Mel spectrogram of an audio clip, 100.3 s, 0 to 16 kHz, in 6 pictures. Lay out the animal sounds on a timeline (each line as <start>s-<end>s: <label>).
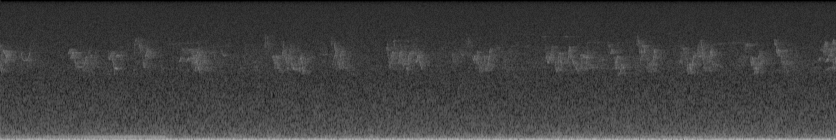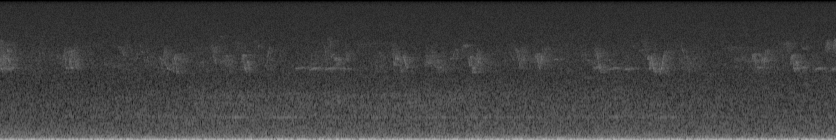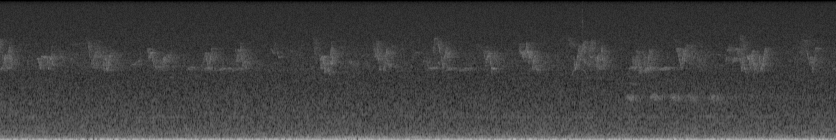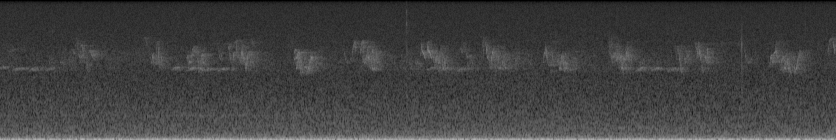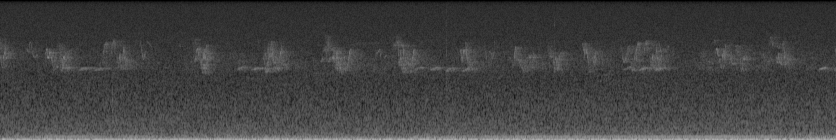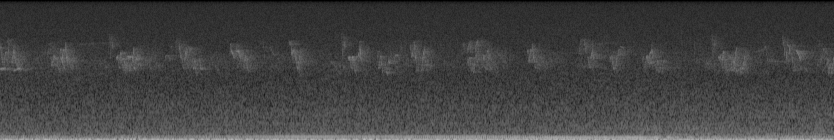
0.0s-20.4s: Red-eyed Vireo (Vireo olivaceus)
20.8s-100.3s: Red-eyed Vireo (Vireo olivaceus)
22.5s-23.9s: Tufted Titmouse (Baeolophus bicolor)
28.6s-29.6s: Tufted Titmouse (Baeolophus bicolor)
37.0s-38.5s: Tufted Titmouse (Baeolophus bicolor)
38.7s-70.3s: Blue-headed Vireo (Vireo solitarius)
41.8s-43.0s: Tufted Titmouse (Baeolophus bicolor)
45.8s-47.0s: Tufted Titmouse (Baeolophus bicolor)
45.9s-47.9s: Common Raven (Corvus corax)
50.0s-51.4s: Tufted Titmouse (Baeolophus bicolor)
53.4s-54.9s: Tufted Titmouse (Baeolophus bicolor)
58.3s-59.8s: Tufted Titmouse (Baeolophus bicolor)
62.5s-64.0s: Tufted Titmouse (Baeolophus bicolor)
67.9s-69.2s: Tufted Titmouse (Baeolophus bicolor)
71.5s-72.8s: Tufted Titmouse (Baeolophus bicolor)
74.9s-76.5s: Tufted Titmouse (Baeolophus bicolor)
79.2s-80.4s: Tufted Titmouse (Baeolophus bicolor)
83.0s-84.3s: Tufted Titmouse (Baeolophus bicolor)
